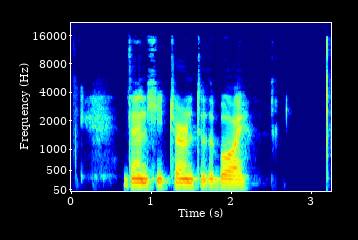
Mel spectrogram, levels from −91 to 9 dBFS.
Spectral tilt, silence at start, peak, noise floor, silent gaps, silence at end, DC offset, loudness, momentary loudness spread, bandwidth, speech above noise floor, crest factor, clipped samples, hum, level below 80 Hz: -5.5 dB/octave; 0.1 s; 0 dBFS; -50 dBFS; none; 1.05 s; under 0.1%; -19 LUFS; 20 LU; 16 kHz; 31 dB; 22 dB; under 0.1%; none; -62 dBFS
